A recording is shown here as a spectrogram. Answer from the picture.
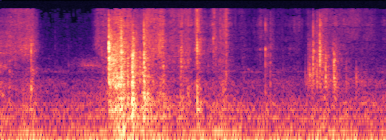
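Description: Papery rustling and crisp flapping as pages of a thick handmade junk journal with collage pages are turned, a louder burst of crinkling in the middle and softer flips later.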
